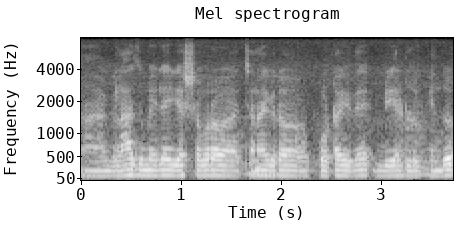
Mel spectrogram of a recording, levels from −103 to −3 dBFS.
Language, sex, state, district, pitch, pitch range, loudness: Kannada, male, Karnataka, Belgaum, 105 Hz, 105-110 Hz, -16 LUFS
